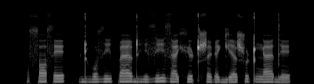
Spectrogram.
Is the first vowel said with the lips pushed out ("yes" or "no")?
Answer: yes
